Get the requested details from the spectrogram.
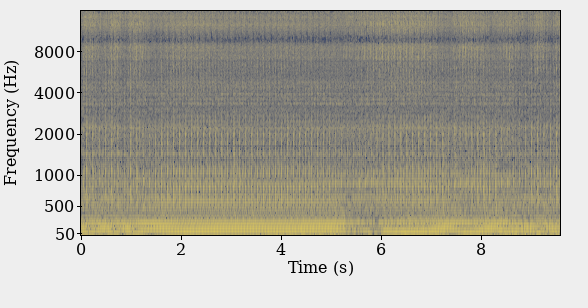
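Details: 1950 Chevrolet 3800 one-ton with Chevy 235 six, abandoned since 1977, rough idle with steady knock about three per second over low rumble; full 60% oil additive did not remove it: worn rod bearing knock.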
